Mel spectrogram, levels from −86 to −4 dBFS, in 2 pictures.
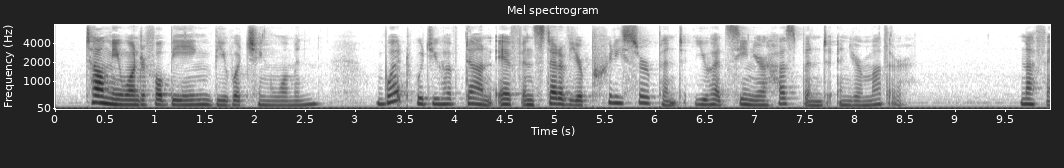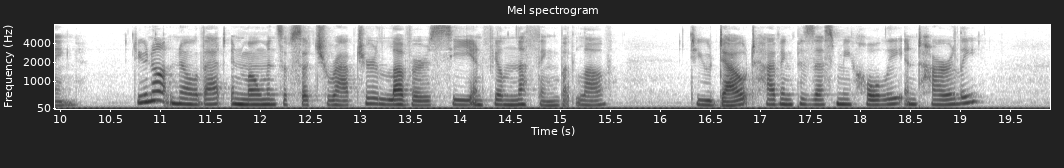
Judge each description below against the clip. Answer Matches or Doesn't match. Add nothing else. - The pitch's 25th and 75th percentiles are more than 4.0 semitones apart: Doesn't match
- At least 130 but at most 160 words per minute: Matches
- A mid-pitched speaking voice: Matches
